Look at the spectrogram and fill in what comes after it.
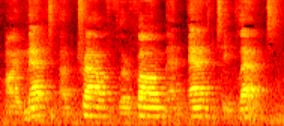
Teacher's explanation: Traver from an antique lant the second syllable every other syllable syllables 2 4 6 8 and 10 are accented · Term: I am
